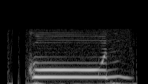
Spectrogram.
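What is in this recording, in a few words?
"gun3", Cantonese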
